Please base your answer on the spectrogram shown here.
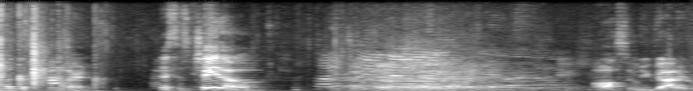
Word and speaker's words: Chiedo: It's Chiedo like tornado.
